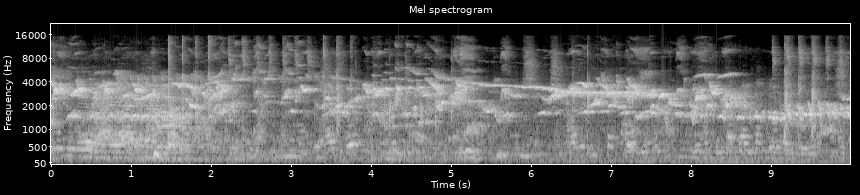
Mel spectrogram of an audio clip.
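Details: White-rumped shama singing a dense, continuous run of varied whistles, trills and sharp chattering notes, mostly high-pitched, with brief sliding phrases and a steady flow across the whole stretch.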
